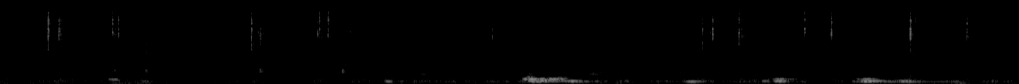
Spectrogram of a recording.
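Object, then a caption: Bar of hand soap cut with a thin metal blade. A small thin metal blade scores crosshatch lines into a solid orange bar of hand soap gripped in the hand, scratching and cutting. Crisp, bright clicks and ticks come in quick clusters, with soft, low scraping drags in between. The close, quiet sound ends each stroke sharply with almost no ring.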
